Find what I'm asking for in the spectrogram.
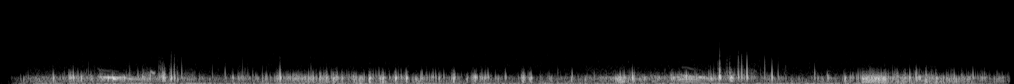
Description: Normal and pathological (crackles) respiratory sounds registered by StethoMe™- home stethoscope.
